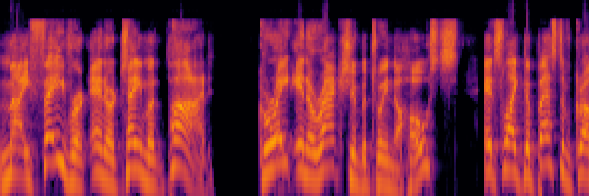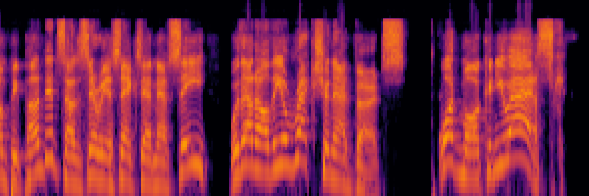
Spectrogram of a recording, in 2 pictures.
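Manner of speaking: put-on American accent throughout. Host reads a listener's review aloud, doing an American accent as Kurt. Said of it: "I'll do the accent".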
